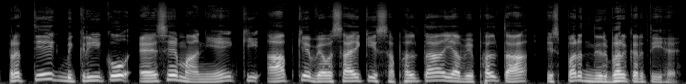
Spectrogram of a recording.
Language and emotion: Hindi, neutral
